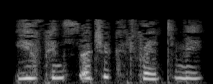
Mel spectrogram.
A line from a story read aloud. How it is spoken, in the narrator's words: Celia said, her voice high and shaky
